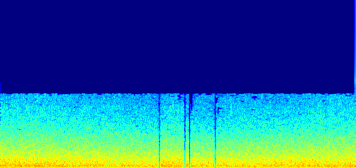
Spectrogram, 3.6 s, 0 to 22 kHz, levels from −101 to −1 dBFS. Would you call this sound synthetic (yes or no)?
no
